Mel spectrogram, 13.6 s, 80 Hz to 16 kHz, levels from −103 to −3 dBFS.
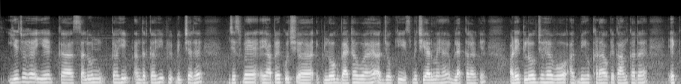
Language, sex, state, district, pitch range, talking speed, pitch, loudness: Hindi, male, Chhattisgarh, Bilaspur, 140-155 Hz, 215 wpm, 150 Hz, -16 LUFS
